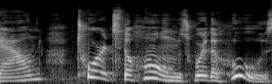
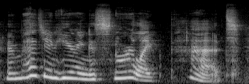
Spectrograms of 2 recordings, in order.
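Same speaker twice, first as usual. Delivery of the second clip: much higher, delighted voice; 8 semitones higher than usual. Real, not acted. Cooing to children about the Whos' cute snore, delighted. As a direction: gush to the little ones.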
